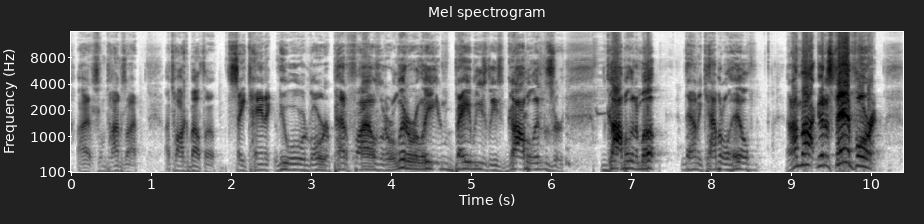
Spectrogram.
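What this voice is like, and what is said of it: Imitates another person's voice. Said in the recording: “I speak Alex Jones ... that's my Alex Jones impression ... That's pretty good.”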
